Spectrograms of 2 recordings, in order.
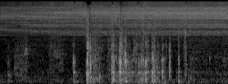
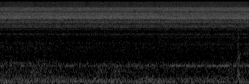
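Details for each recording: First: Used VW TDI PD engine on leak-down test, tester fitting at glow plug hole: steady airy hiss with faint crackles, tester reads moderate leakage partly from the leaking fitting; number 3 cylinder sealing well, unlike number 1 with bent valves and number 2 with possibly bent valves. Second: Used VW TDI PD engine, broken timing belt, leak-down test at 60 psi with engine off: steady high airy hiss, high cylinder leakage.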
